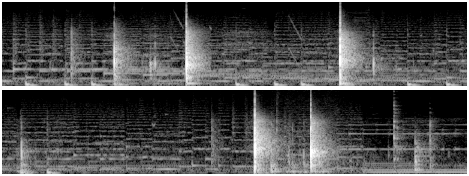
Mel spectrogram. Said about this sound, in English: Now give me a minute to slice up the rest.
